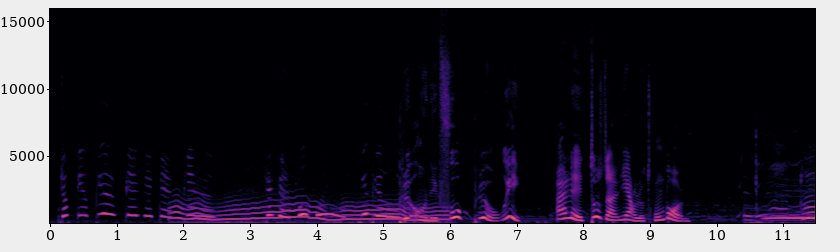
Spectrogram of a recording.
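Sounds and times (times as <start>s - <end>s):
clarinet playing a jazzy phrase: 1.8s - 6.0s
speech: 5.3s - 9.7s, 10.4s - 11.0s.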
